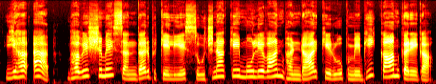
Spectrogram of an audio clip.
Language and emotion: Hindi, neutral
